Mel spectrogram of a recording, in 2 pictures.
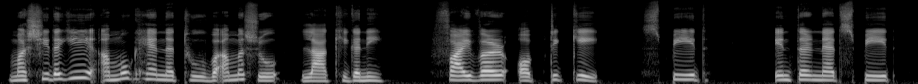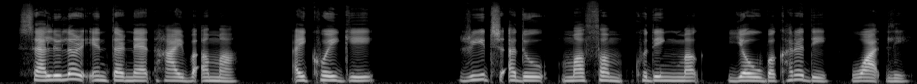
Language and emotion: Manipuri, neutral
